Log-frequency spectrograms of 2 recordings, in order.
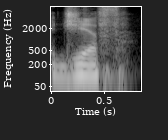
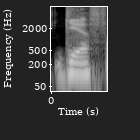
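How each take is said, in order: First: Gif with a soft G, like "jif"; gif opened on a soft "juh". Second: Gif with a hard G, as in "gift"; gif opened on a hard G. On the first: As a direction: say gif starting with a J sound. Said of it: "or a soft G". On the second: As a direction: say gif starting with a hard "guh" sound. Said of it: "Depends if it's a hard G". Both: Shown as a demonstration.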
